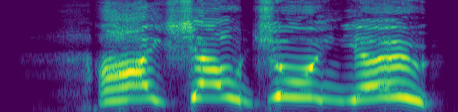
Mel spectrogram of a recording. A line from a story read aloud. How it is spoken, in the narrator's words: yelled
